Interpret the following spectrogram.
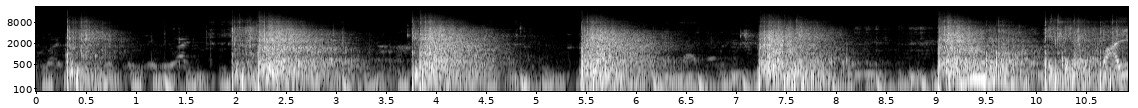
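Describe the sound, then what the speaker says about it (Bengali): Firecrackers burst at a cricket tournament: six loud, sharp bangs about two seconds apart, each trailing off in crackling echo, with faint voices in the background. "এখন বাজি ফাটাবে"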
